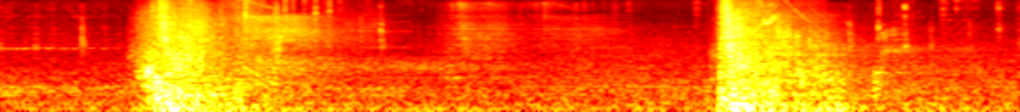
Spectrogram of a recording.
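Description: A magical door hums and whooshes as it lights up and opens.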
